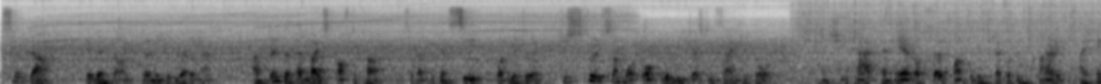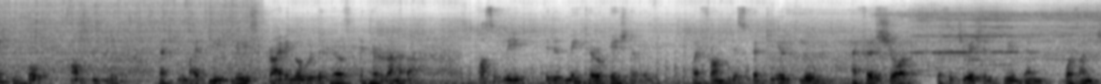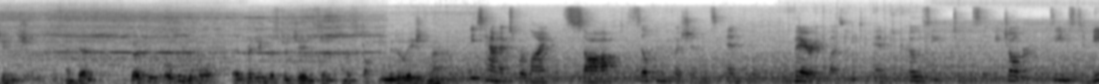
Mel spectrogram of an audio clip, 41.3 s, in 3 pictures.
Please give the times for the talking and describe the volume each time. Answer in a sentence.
The talking can be heard from 0.0 to 41.2 s, at a steady volume.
